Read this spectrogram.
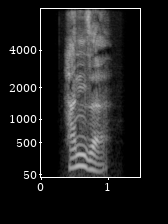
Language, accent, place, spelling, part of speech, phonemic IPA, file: German, Germany, Berlin, Hanse, noun, /ˈhanzə/, De-Hanse.ogg
- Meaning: a guild; a kind of commercial, and sometimes military, confederation of cities in the later Middle Ages; in particular the Hanseatic League of northern Germany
